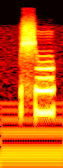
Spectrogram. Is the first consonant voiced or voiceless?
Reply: voiceless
